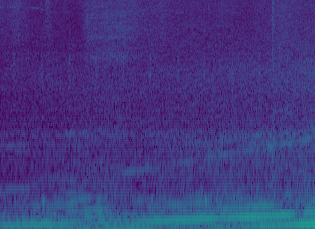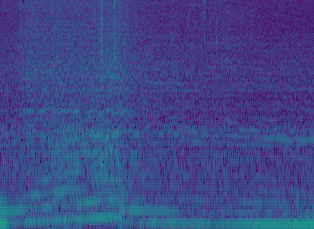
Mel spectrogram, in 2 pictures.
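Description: A McLaren sports car cruising on a city expressway, heard from inside as a steady engine drone whose pitch climbs under acceleration, drops with a shift, then rises again.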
